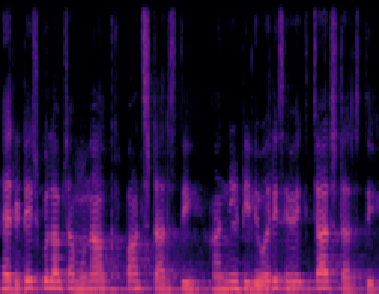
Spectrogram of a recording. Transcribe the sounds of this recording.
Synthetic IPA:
hɛɾiʈed͡ʑkulabt͡ɕamunakpãt͡ssʈaɾsd̪i | aniɖiliʋəɾiseʋekt͡ɕaɾsʈaɾsd̪i

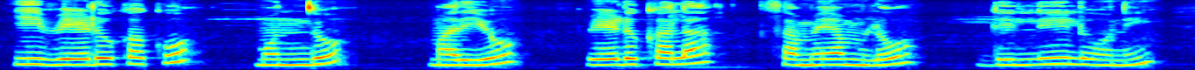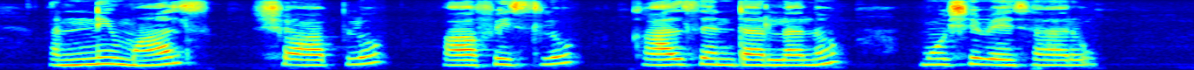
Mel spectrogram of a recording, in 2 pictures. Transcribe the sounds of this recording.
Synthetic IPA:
iːʋe̞ːɽukɐku | mund̪u | mɐɾiju | ʋe̞ːɽukɐlɐ | sɐmɐjɐmlo̞ː | ɖilːiːlo̞ːni | ɐnːimaːls | ʃaːplu | aːpʰislu | kaːlseɳʈɐɾlɐnu | muːʃiʋɛːʃaːɾu

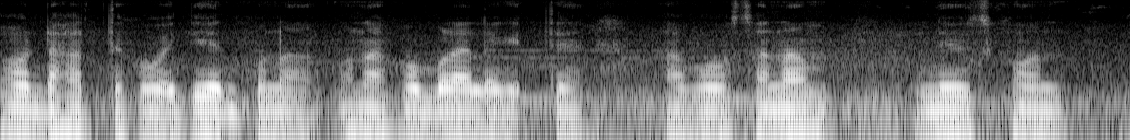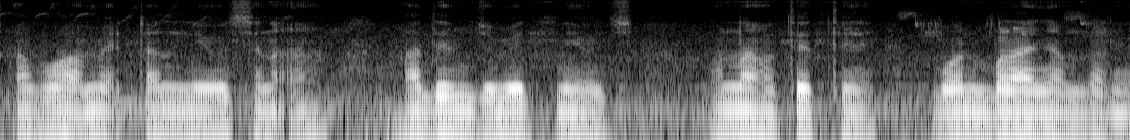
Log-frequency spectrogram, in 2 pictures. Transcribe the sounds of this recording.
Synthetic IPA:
ɦɔɖaɦaɾt̪ɛkɔid̪iɛt̪̚ˀkɔnaɔnakɔbaɽajlaɡit̪̚t̪ɛ | abɔsanamniud͡ʒkʰɔn | abɔwaʔmɛʔ̪̚ʈanːijud͡ʒsɛna̰ʔaː | d̪imd͡ʒumit̪nijud͡ʒ | ɔnaɦɔt̪ɛt̪ɛ | bɔnbaɽajɲamd̪aɽɛ

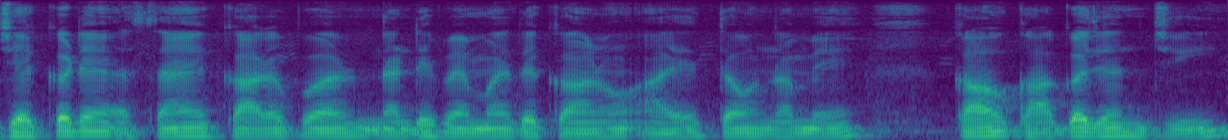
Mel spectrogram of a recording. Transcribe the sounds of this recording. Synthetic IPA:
d͡ʑɐɦɪkəɗɦɪ̃ɐsãːẽkaːɾobəɾnɐ̃ɳɖʱepɐːmãt̪ekaːɽ̃oʔa̰ːɦet̪ɐʊnəmẽ | kaːokaːɡəd͡ʑənɪ̆d͡ʑiː

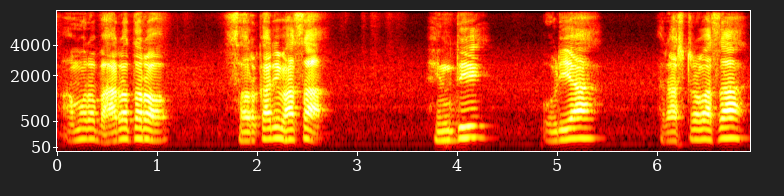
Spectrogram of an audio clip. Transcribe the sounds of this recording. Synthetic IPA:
a̰mɔɾɔbʱaɾɔt̪ɔɾɔ | sɔɾkaɾibʱasa | hind̪i | uɽija | ɾasʈɾɔbʱasa

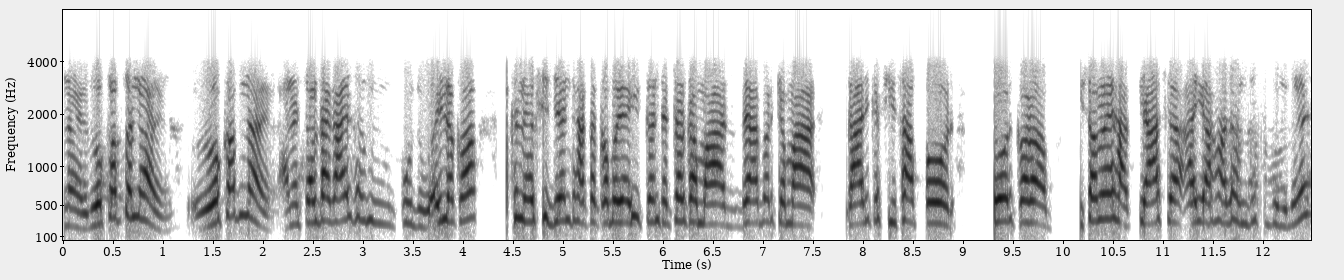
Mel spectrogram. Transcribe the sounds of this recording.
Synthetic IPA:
najɾokəb̚t̪ɔnaj | ɾokəbnaja̰net͡ʃəlt̪̬aɡaɾisəkud̪ʱuəiləkɔ | əkʰəneksiɖeɳʈɦat̪ɔkəbəjəɦikəɳʈek̚ʈəɾkemaɾɖɾajbəɾkemaɾ | ɡaɾikesisʰap̚poɽ | ʈoɾkəɾəb̚ | kisəməjɦat̪ijaskeaiəɦãd͡ʒɦəmd̪ut̪ʰːbud͡ʒb̪e

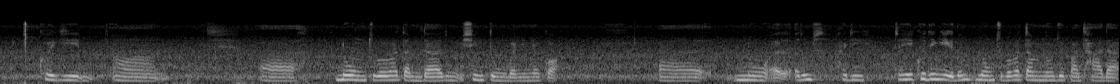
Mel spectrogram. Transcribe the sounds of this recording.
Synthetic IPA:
kʰojɡi | noŋt͡ʃubɐmɐtɐmdɐɐdumisiŋtuŋbɐninɐkwa̰ | no̰ɐ̰dum | hajdi | t͡ʃɐɦikʰudiŋɡiɐdumnoŋt͡ʃubɐmɐtɐmnoŋd͡ʒupantʰadɐ

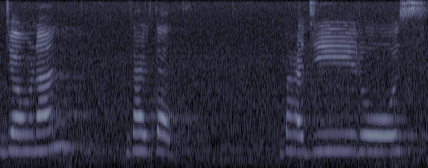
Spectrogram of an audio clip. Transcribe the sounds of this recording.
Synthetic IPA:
d͡ʑəwɳan | ɡʱalt̪at̪ | bʱad͡ʑiɾos

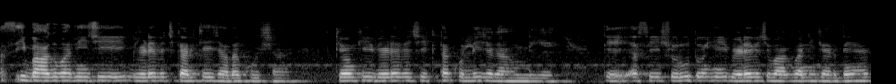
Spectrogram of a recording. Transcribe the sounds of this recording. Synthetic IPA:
əsĩːbaːɡʋaːniːt͡ʃiːʋeːɽeːʋɪt͡ʃkəɾkeːizjaːd̪aːpʊt͡ʃʰãː | kjõːkɪʋeːɽeːʋɪt͡ʃɪkt̪ãːkʰʊlːiːd͡ʒəɡaːɦʊnd̪iːɦɛː | t̪eːəsĩːʃʊɾuːt̪õːɦiːʋeːɽeːʋɪt͡ʃbaːɡbaːniːkəɾd̪eːɦãː

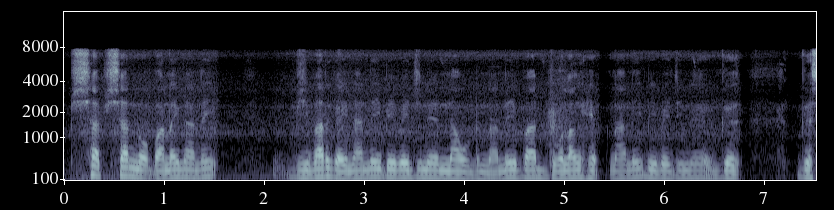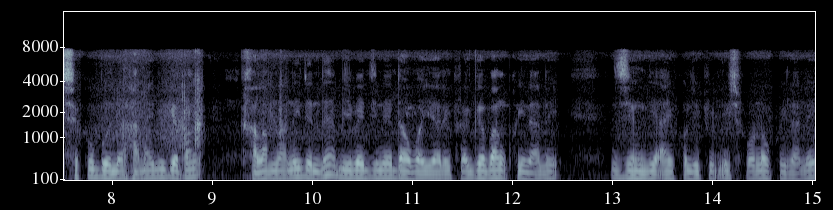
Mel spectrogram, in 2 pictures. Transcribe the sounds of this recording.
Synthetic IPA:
pʰi̥sapʰi̥sanɔbanajnanɯj | bibaɾɡajnanɯjbebajdinɯnawnɯnanɯjbadɔlaŋɦep̚nanɯjbebajdinɯ | ɡɯsɯkʰubɯnɯɦanajbiɡɯbaŋ | kʰalamnanɯjdɯndɯbibajdinɯdawbajaɾipʰɾaɡɯbaŋpʰɯjnanɯj | zɯŋniʔa̰jpʰɔlipʰit̚mḭkspʰɔt̚nawpʰɯjnanɯj

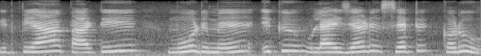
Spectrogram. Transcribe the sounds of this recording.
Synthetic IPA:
kɪʈpijapaɾʈi | moɖmẽɪklajd͡ʒəɽseʈkəɾu

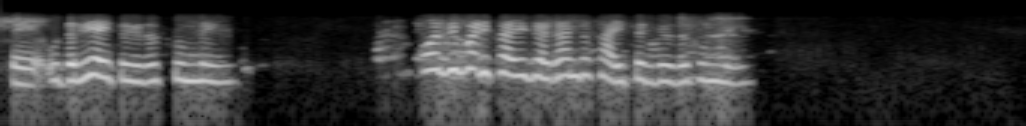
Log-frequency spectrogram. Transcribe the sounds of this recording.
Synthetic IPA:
t̪eʊd̪əɾbʱiaisəket̪əst̪ʊmnaĩ | oːɾbʱibəɽiːsaːɾiːd͡ʒɐɡant̪əsʰaːisək̚d̪eud̪ət̪ʊmnaĩ

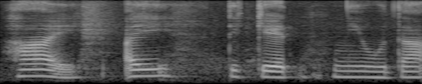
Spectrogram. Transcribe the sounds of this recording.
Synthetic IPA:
haːjʔɐj | t̪ikɛt̪̚niwd̪a

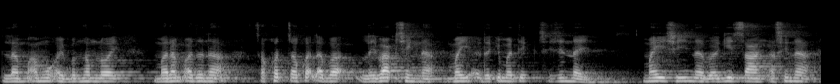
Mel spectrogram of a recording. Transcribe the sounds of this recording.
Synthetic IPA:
lɐmɐ̰muʔojbɐŋɐmloj | mɐɾɐmʔɐ̰dunɐt͡ʃɐwkʰɐt̚t͡ʃɐwkʰɐt̚lɐbɐlɐjbak̚siŋnɐmɐjɐduɡimɐtik̚sizinːɐj | mɐjsizinːɐbɐɡisaŋɐ̰sinɐ

